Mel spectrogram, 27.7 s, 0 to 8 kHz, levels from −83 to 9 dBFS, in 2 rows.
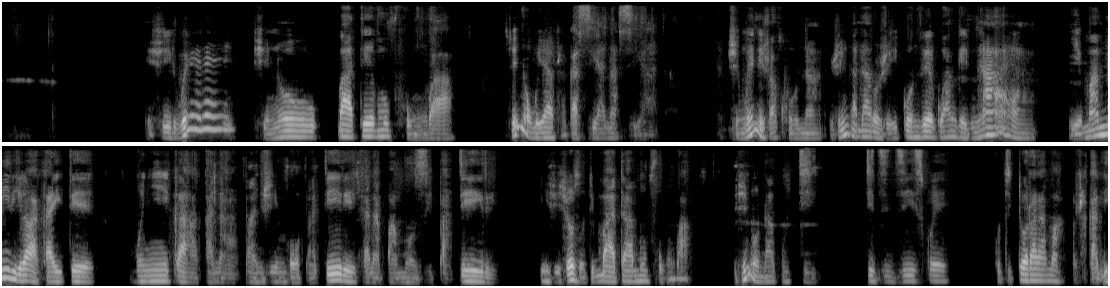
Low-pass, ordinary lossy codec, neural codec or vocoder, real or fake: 7.2 kHz; AAC, 32 kbps; none; real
